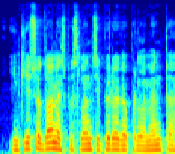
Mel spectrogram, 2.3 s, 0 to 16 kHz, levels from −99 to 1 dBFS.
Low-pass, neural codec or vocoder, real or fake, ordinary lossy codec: 14.4 kHz; none; real; none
